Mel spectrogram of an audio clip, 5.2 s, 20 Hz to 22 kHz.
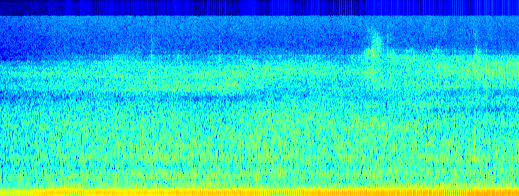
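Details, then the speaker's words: BMW E46 Compact with a swapped S65 V8, freshly back from the painter and before test drives: a deep, steady, even idle rumble with no misses or knocks, sounding duller and more muted than a comparison M3 V8 with an Eventuri airbox. "ja ich glaube man hört er z Klang her einiges dumpfer als der weiß im Leerlauf"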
